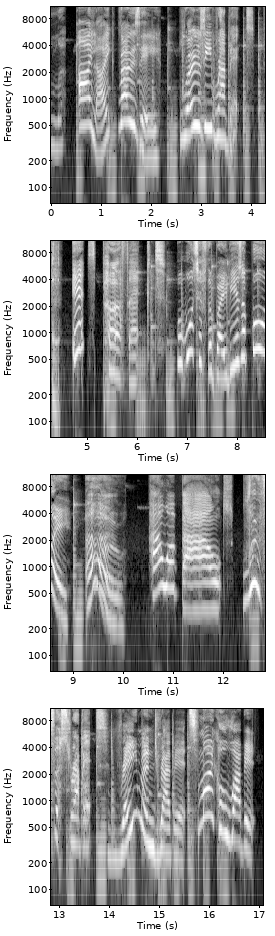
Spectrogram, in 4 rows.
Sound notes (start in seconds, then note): 4.2 oinks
